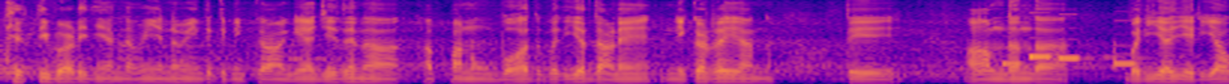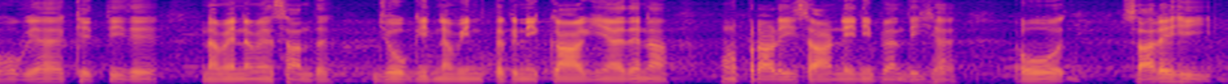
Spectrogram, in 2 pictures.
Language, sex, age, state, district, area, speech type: Punjabi, male, 45-60, Punjab, Fatehgarh Sahib, urban, spontaneous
